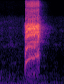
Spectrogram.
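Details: Single harsh, broad buzzy rasp lasting about a third of a second, a female greater green leafbird call meant to lure males.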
